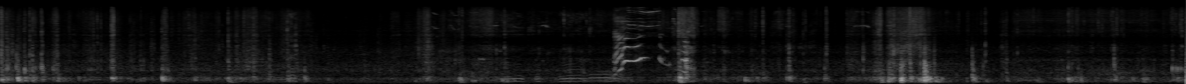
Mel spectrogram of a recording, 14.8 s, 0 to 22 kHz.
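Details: Litter of Border Collie puppies, 7½ weeks old, raised by their owners; one brief high rising-and-falling whine with a bright, ringing tone near the middle, set among scattered knocks, rustling and shuffling clatter.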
